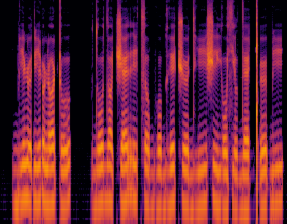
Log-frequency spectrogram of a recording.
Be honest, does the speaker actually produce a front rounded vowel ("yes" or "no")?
yes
